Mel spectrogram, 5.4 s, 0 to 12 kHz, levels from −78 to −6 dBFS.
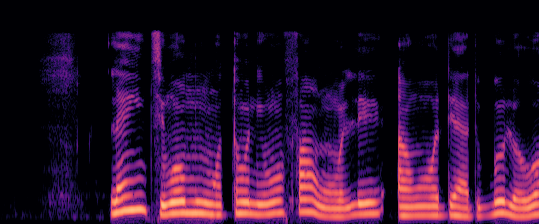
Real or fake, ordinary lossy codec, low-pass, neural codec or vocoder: fake; none; 7.2 kHz; codec, 16 kHz, 4 kbps, X-Codec, HuBERT features, trained on general audio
